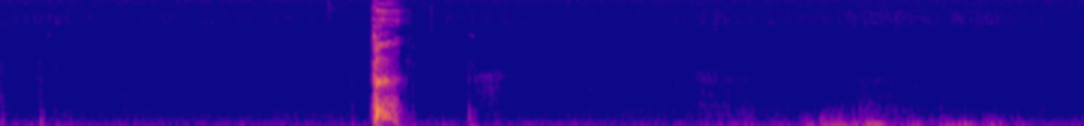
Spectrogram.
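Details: Male with hiccups since waking that morning: a single sharp, sudden gulping hiccup amid quiet, followed later by faint low murmuring.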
